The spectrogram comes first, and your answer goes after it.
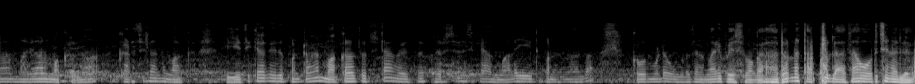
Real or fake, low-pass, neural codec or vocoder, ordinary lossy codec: fake; 7.2 kHz; codec, 16 kHz, 8 kbps, FreqCodec, larger model; none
